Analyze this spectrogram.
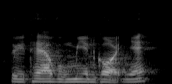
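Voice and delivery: ordinary talk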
